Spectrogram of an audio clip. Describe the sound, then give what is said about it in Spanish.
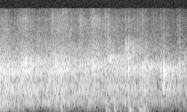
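An audience claps steadily, a dense wash of many hands blending into continuous applause that holds an even loudness throughout, with no voices standing out. “Y dele otro aplauso.”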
